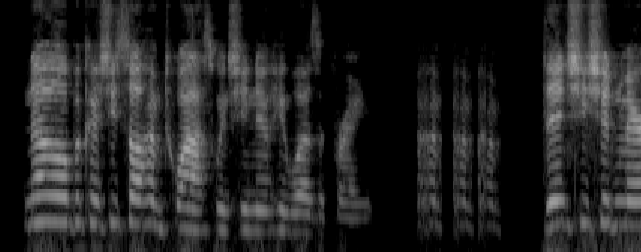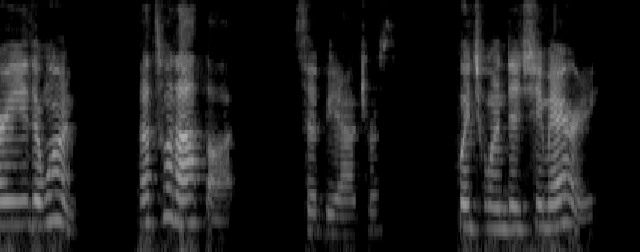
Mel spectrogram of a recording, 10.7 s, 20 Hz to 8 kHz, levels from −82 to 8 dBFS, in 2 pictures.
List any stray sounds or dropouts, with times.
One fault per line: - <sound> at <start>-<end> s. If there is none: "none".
- laugh at 3.5-4.2 s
